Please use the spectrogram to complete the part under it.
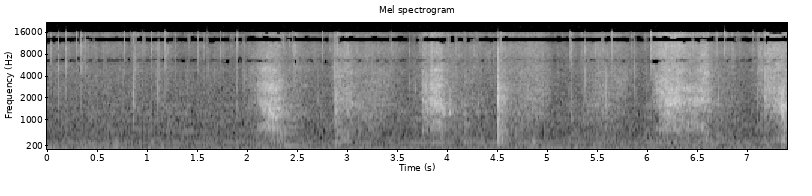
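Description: Steel spatula stirring half a cup of poppy seeds as they roast in a pan, giving soft scraping swishes in irregular bursts over a steady low hiss.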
